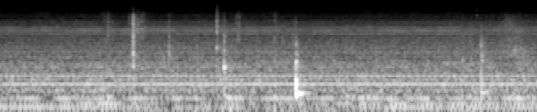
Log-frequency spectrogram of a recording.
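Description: A thick drink pours from a blender jug into a cup.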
